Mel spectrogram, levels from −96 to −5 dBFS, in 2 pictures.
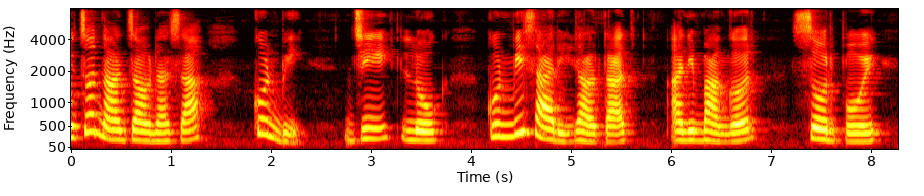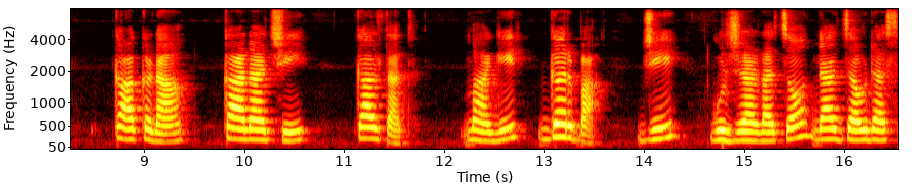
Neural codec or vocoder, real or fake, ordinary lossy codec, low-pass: none; real; none; none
